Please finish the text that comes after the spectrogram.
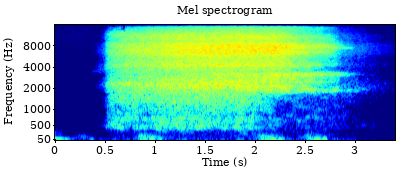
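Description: A group at a self-defense drill breathing out together, one long loud airy exhale that swells and holds for about two and a half seconds before fading, with faint low thumps of movement under it.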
